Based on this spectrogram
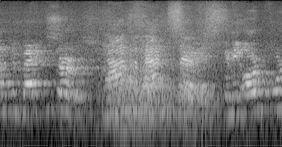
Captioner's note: crowd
